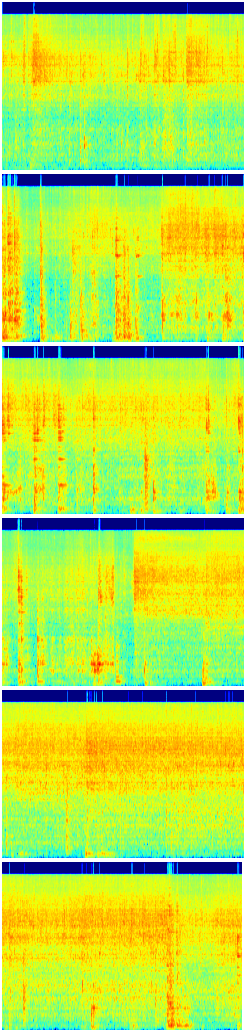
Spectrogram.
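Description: Chopped onions and tomato paste sizzling in hot oil in a nonstick pot, with a spoon and spatula scraping and clicking against the pan as they are stirred. About two-thirds of the way in, the sizzle grows louder and steadier.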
